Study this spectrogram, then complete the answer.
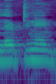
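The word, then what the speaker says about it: lieutenant: अधिकतर पूछी जाति है या लेफ्टिनेंट की स्पेलिंग ल ए यू टी ए एन ए एन T nutrient यानी की इसको हम क्या कर सकते हैं जैसे लर्न कर सकते हैं लेफ्टिनेंट बोला जाता है और करनाल की स्पेलिंग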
